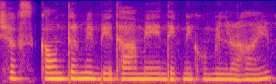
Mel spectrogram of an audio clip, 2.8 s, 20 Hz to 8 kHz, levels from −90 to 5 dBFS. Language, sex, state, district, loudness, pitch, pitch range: Hindi, female, Arunachal Pradesh, Papum Pare, -14 LUFS, 200 Hz, 200-215 Hz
